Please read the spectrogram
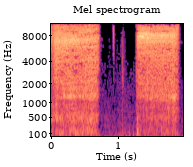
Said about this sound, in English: And then as I'm drawing back, I always take a really deep breath. If you ever listen to me shooting, you can just hear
